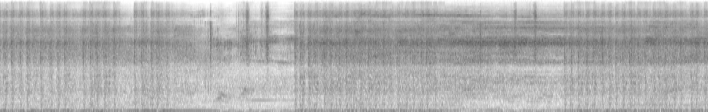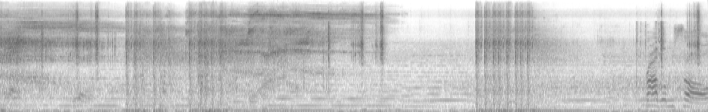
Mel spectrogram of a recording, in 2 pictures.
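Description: Rapid gunfire from troops fighting a zombie horde in Ultimate Epic Battle Sim, dense crackling bursts over a steady low rumble, with brief pauses and a voice talking over parts.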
